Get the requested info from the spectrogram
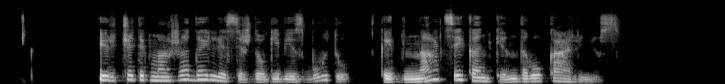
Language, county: Lithuanian, Marijampolė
